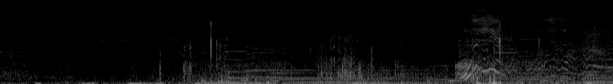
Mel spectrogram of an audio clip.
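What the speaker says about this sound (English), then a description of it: "So just undo the zip completely." Zipper on an OzTent screen house tent being undone, a few short rasping pulls close by outdoors, followed by a longer louder zip near the end.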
